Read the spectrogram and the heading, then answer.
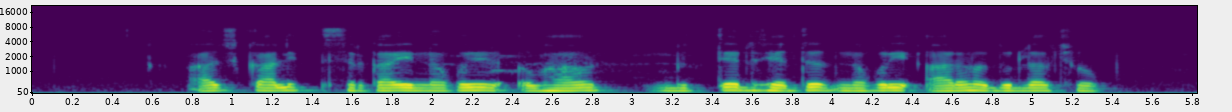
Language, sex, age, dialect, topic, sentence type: Magahi, male, 51-55, Northeastern/Surjapuri, banking, statement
